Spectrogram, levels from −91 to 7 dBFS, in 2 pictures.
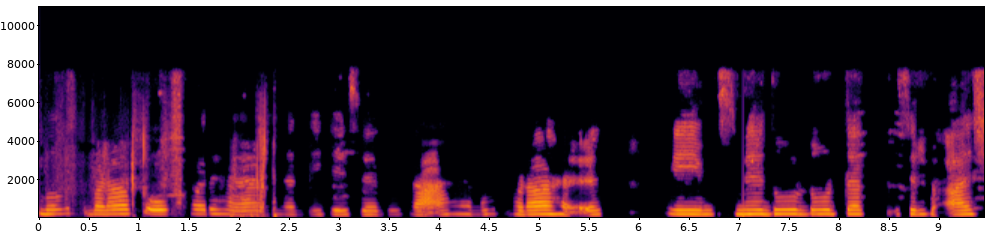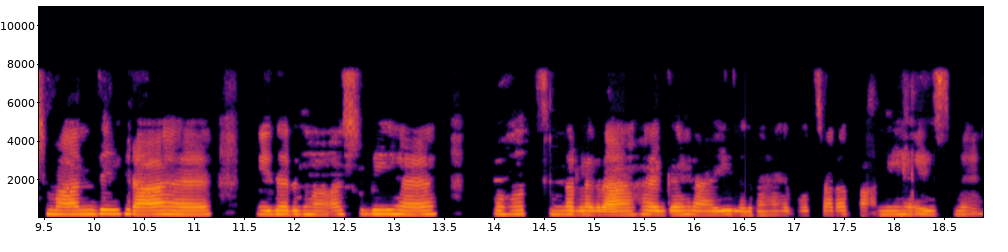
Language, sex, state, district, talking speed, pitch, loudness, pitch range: Hindi, female, Bihar, East Champaran, 110 wpm, 200 Hz, -20 LUFS, 190-210 Hz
